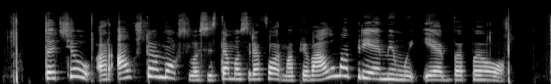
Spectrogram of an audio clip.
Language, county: Lithuanian, Šiauliai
